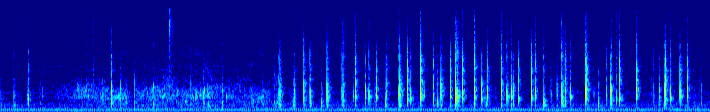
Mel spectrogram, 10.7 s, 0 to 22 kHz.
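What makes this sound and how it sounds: Long dark nails scratch and tap the top edge of a closed Earl Grey tea box of thin printed cardboard, about 20 cm long and likely full of tea bags, resting on a wooden table. Soft, hollow scratching with a few light taps opens the clip, then quick, crisp taps run steadily to the end. The taps are quiet, dry and midrange, with almost no ring, over a faint low hum.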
